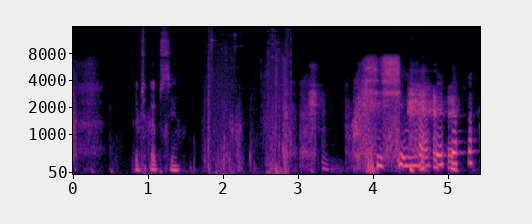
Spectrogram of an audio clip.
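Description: Footsteps thud on hollow metal.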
